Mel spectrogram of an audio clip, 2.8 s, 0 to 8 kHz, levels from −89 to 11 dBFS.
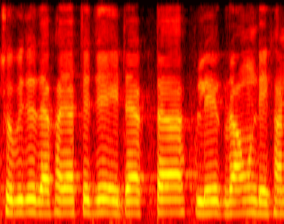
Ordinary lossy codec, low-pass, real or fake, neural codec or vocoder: Opus, 24 kbps; 7.2 kHz; real; none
